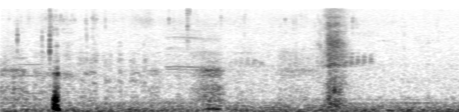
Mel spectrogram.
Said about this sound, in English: Oh, yeah, it was a dog. Come here. It's okay. He's just like you. He's just trying to look for a place to poo.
